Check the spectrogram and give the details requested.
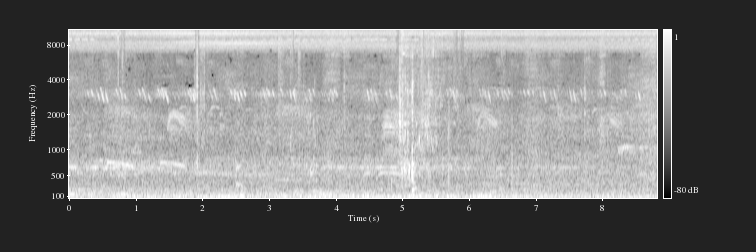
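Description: Birds, likely village poultry, calling in short arched calls over a steady high-pitched hiss, with rows of quick repeated chirps and one sharp knock about five seconds in.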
